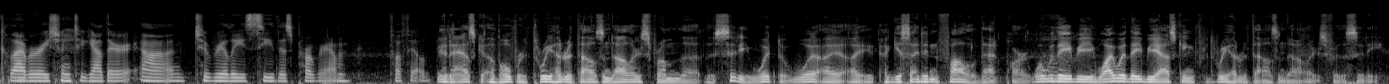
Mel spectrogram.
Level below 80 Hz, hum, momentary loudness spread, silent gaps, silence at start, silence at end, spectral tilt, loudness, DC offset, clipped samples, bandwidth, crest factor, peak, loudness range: -38 dBFS; none; 12 LU; none; 0 s; 0.1 s; -6 dB/octave; -20 LUFS; under 0.1%; under 0.1%; 11.5 kHz; 16 dB; -4 dBFS; 6 LU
